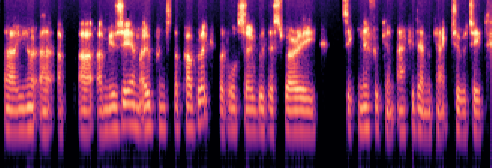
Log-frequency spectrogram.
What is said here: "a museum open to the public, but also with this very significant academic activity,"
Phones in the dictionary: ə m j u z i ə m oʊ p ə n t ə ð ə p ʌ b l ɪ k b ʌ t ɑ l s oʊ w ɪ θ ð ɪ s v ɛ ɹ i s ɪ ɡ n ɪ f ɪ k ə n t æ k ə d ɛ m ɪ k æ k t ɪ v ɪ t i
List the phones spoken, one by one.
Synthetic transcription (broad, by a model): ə m j u z i ə m oʊ p ə n t ə ð ə p ʌ b l ɪ k b ʌ t ɑ l s oʊ w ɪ ð ɪ s v ɛ ɹ i s ɪ ɡ n ɪ f ɪ k ə n t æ k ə d ɛ m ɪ k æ k t ɪ v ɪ t i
